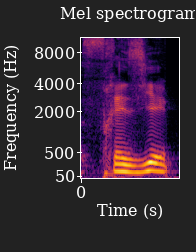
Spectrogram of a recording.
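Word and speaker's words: fraisier: I'm talking about Le fresier so how do you pronounce it correctly you will say fresie crazy did you know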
